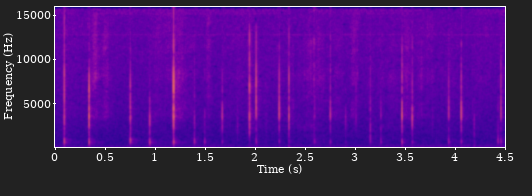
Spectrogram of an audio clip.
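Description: Long acrylic nails tap and scratch the aluminium back of a silver iPhone, a small hollow handheld device held up in the air. About sixteen quick, sharp clicks sound over 4.6 seconds, each with a faint metallic ping near 600 Hz and a bright high edge that dies away almost instantly. Soft scratching and a low hum fill the gaps between the taps.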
